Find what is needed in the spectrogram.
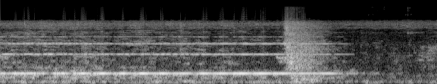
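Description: Hong Kong MTR door-closing warning tone: a steady, loud tone held for about three and a half seconds. The train and platform screen doors bang shut about three seconds in, near the end of the tone.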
